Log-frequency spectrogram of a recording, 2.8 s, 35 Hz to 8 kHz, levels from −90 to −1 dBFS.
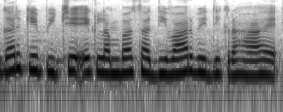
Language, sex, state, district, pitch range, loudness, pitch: Hindi, female, Arunachal Pradesh, Lower Dibang Valley, 225-250 Hz, -11 LUFS, 235 Hz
